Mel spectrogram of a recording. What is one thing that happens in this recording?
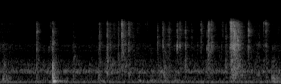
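A plastic sleeve crinkles and rustles in hands.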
